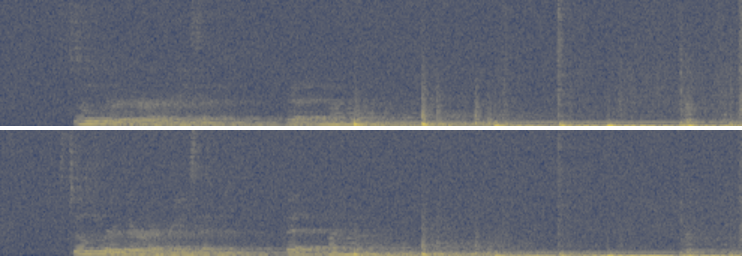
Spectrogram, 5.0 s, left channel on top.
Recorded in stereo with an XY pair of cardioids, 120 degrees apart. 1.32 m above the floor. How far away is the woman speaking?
About 6.5 m.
